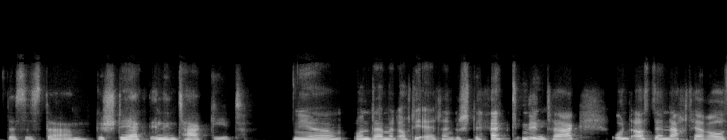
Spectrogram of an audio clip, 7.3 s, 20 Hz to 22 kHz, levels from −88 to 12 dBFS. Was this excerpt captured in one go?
yes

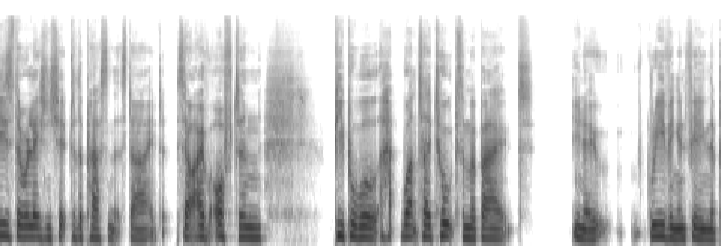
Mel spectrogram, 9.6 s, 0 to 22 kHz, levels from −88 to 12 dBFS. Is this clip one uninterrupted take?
yes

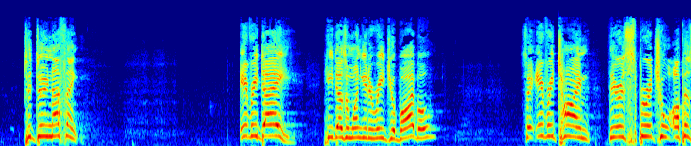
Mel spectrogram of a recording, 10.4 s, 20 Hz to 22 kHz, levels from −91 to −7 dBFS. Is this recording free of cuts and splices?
yes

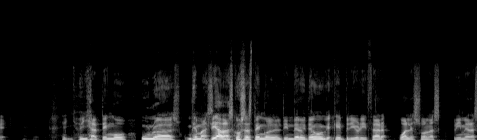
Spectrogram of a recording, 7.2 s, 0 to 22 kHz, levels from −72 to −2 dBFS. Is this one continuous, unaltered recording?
no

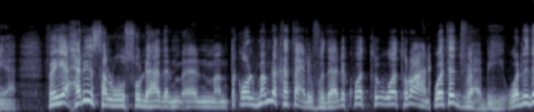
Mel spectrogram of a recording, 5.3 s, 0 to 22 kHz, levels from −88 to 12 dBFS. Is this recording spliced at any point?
yes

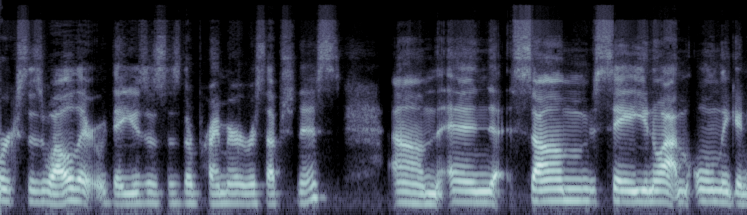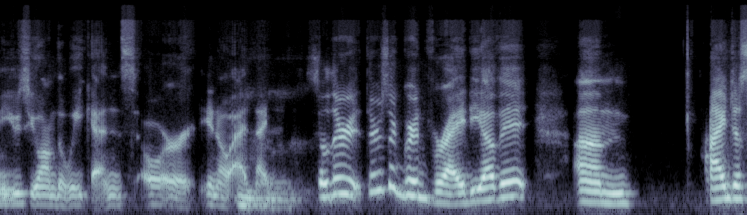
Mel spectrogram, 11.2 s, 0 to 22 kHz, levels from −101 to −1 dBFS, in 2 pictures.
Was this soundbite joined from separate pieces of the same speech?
no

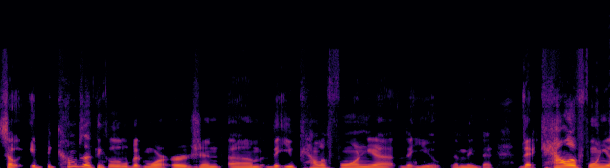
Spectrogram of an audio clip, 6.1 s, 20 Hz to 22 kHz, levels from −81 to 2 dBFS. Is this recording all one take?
yes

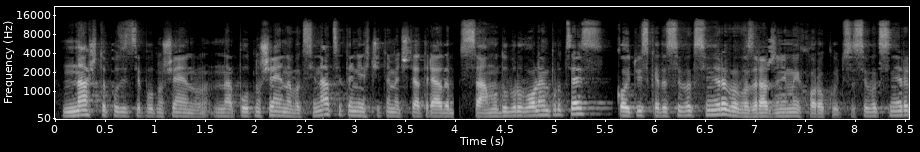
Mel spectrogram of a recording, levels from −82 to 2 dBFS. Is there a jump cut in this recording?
yes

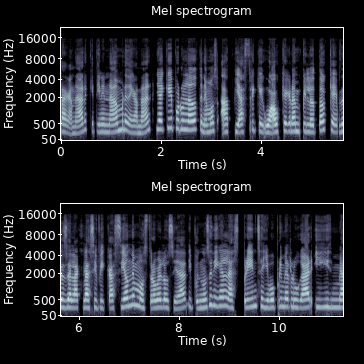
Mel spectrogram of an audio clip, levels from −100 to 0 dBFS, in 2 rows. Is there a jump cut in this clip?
yes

